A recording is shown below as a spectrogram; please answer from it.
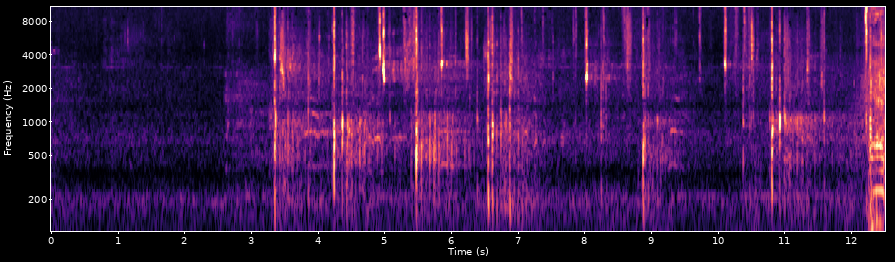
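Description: Tennis rally on a hard court: sharp racket-on-ball strikes and ball bounces, starting about three seconds in and following every half second to a second until near the end.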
